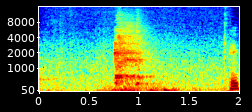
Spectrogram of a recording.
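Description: A person's single short cough, about a second in.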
